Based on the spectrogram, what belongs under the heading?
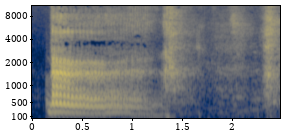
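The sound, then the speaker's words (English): A man's voice imitates the feeble roar of a lion at Columbia Riverbank Zoo: one drawn-out, throaty growl lasting about a second that sags and fades, followed by a couple of short breathy huffs. “The roar don't even sound like a roar. It's more like.”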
